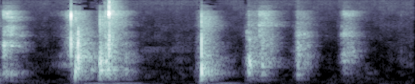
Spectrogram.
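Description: Pages of a thick hardcover comic omnibus flipped rapidly by hand: a quick run of about six short papery flicks. The pages turn freely, with no cracking and no pages sticking together.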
